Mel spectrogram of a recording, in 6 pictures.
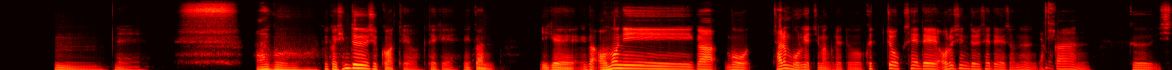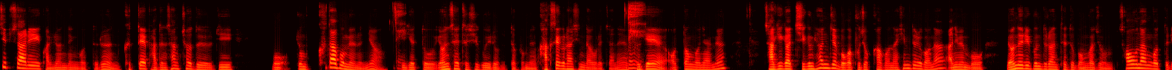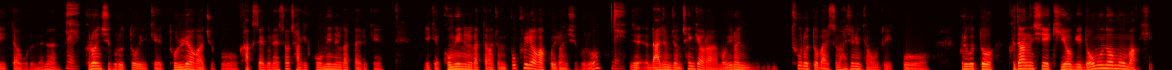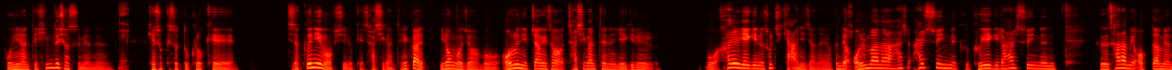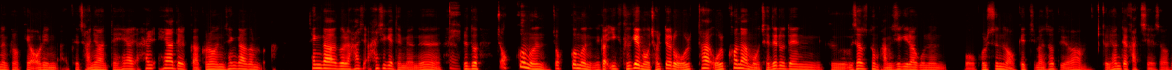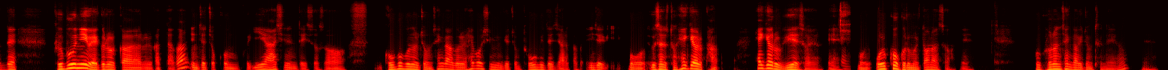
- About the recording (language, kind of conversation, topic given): Korean, advice, 가족 간에 같은 의사소통 문제가 왜 계속 반복될까요?
- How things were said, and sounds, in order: teeth sucking; "부풀려" said as "뿌풀려"; tapping; other background noise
